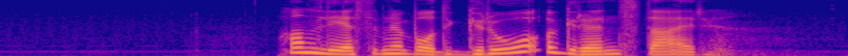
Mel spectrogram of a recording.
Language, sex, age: Norwegian, male, 54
